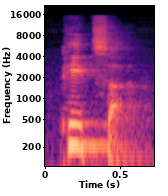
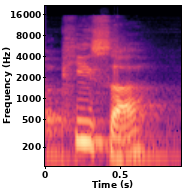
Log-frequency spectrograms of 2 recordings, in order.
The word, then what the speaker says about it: pizza: I had this, pizza. Really, I did. It's not a pizza and it's not a pizza. There's no z sound in this word. It's Pizza. Pizza.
